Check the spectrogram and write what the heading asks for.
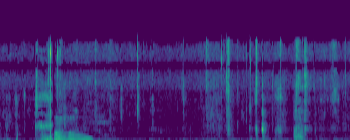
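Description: Light clicks and taps of small plastic miniature food pieces being handled on a table, with a short hummed voice sound about half a second in.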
